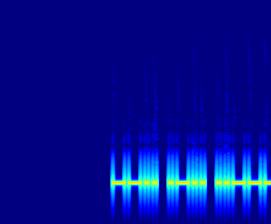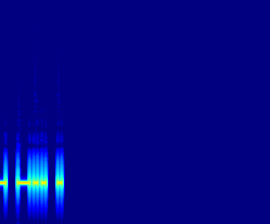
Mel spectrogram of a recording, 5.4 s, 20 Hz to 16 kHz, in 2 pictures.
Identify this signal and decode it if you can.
Morse code, heard as a keyed tone, about 30 wpm, 700 Hz. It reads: ZL2DE
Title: DXCC-100 Call Signs - 5 Characters - Repeated 3x - 30wpm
